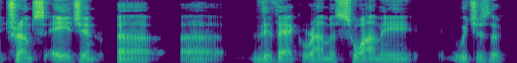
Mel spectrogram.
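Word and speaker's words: Ramaswamy: this will maybe Trump's agent uh uh Vic ramaswami which is the correct pronunciation uh will uh take this matter up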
